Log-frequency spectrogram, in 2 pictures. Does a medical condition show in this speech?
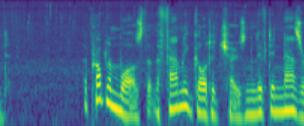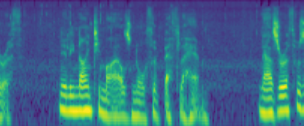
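No.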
